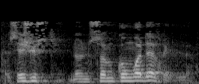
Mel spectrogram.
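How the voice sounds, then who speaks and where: A man playing a keen, analytical detective in a French radio drama, reasoning aloud deliberately. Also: a little high, sing-song. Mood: inquiring. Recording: dull lo-fi radio recording.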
